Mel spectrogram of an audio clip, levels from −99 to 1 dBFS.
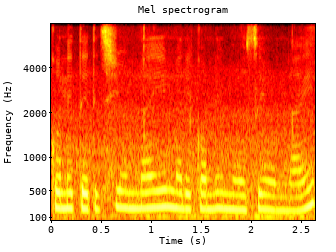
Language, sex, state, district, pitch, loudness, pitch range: Telugu, female, Telangana, Hyderabad, 230 Hz, -15 LUFS, 225-240 Hz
